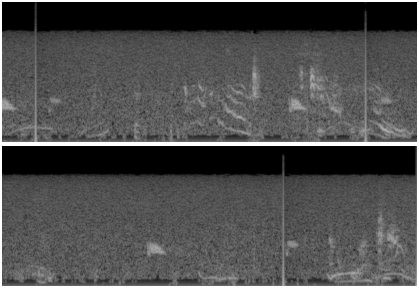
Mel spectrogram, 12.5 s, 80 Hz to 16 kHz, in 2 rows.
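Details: Six lion cubs with three adult Nkuhuma females at 02:50 a.m. on 8 September, cubs talking while adults contact call; scattered short mewing, bending calls over a steady hiss of night noise.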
